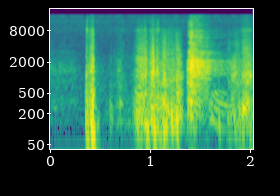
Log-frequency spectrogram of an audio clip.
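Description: A single sharp knock about half a second in, then about a second of breathy, wordless vocal sounds from a person.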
